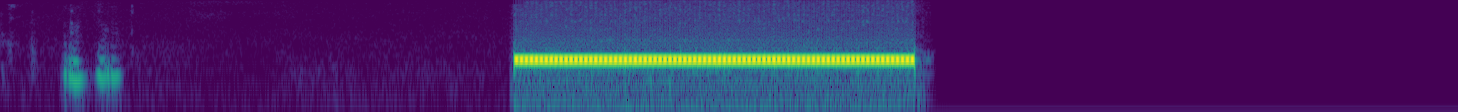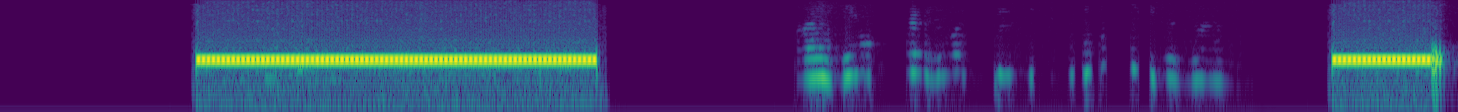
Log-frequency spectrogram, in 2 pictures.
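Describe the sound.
Telephone ringback tone while a call is being transferred: three steady mid-pitched beeps of about two seconds each, separated by long silent gaps, with the last one cut short. Brief speech is heard between the second and third tones.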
